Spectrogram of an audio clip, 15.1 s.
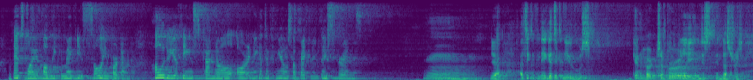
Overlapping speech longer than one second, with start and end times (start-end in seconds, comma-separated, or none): none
